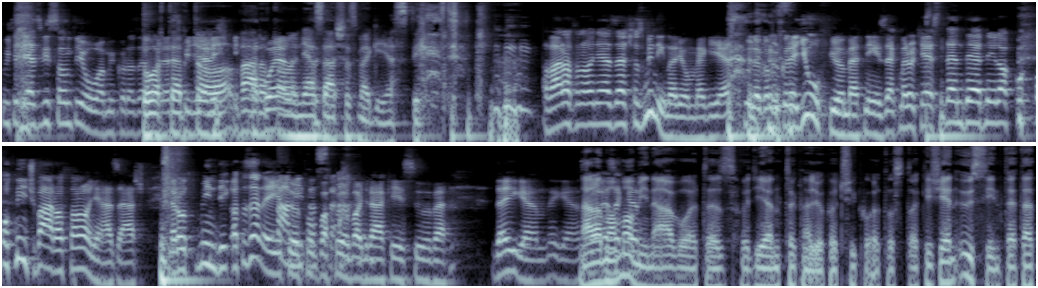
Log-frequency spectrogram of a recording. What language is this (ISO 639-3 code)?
hun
